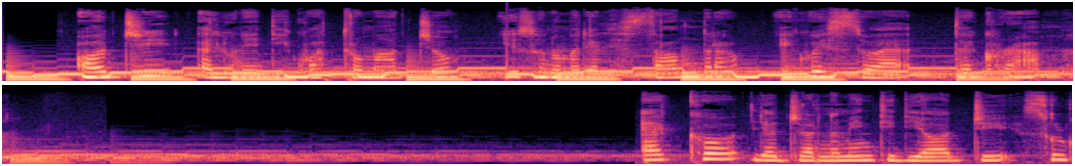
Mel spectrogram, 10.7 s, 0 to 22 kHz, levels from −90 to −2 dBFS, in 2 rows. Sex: female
